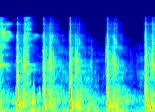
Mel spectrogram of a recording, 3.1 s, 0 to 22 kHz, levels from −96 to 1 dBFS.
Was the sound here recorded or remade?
remade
